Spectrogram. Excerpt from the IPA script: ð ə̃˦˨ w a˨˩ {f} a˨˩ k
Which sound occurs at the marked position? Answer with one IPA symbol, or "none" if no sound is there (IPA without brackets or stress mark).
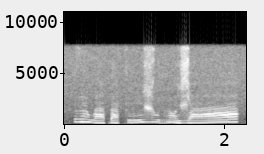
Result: ɓ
